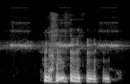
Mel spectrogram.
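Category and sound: insect, cricket chirping sound effect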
